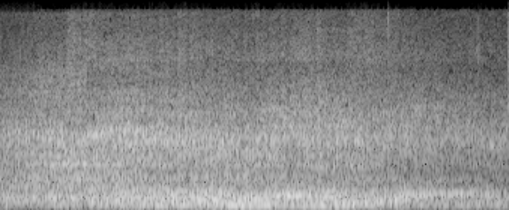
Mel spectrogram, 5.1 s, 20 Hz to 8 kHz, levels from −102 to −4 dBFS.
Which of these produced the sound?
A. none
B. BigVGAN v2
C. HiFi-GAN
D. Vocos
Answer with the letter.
A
